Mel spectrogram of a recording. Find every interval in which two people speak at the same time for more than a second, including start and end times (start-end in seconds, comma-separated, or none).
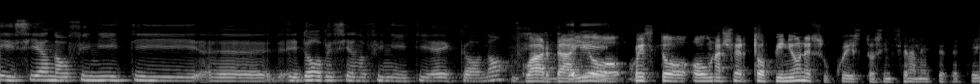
none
